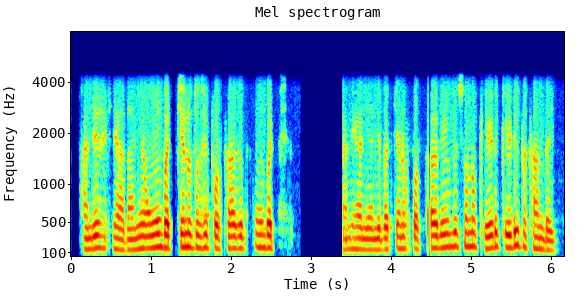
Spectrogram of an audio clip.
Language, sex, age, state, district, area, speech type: Punjabi, male, 18-30, Punjab, Barnala, rural, conversation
